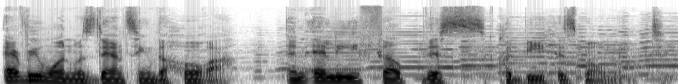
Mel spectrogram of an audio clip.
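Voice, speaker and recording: A man narrating a scripted documentary as host, phrasing deliberately with dramatic pauses, close on the microphone. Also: mid-range voice, animated, a little mellow, soft background music.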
